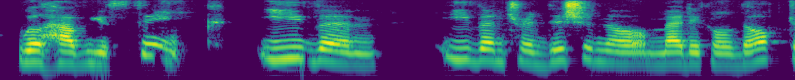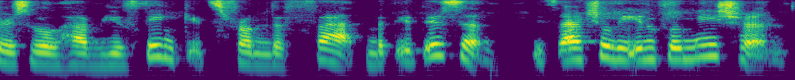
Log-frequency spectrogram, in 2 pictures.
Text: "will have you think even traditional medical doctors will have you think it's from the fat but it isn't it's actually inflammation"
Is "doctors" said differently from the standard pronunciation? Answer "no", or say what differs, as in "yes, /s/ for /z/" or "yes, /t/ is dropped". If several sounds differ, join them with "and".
yes, /s/ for /z/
